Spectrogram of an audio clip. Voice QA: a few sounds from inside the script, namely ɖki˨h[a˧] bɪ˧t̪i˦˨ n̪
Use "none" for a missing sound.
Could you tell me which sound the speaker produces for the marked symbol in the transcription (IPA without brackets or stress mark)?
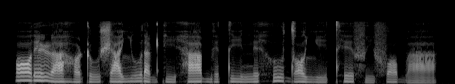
a˧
